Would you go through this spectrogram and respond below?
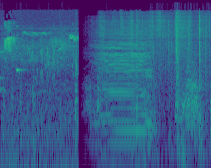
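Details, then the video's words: Domestic cow on a farm: after a brief cut, one steady, full-toned moo lasting over a second, with background rustling noise before and after. "Farm Animal Sounds | Moo Moo Cow"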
